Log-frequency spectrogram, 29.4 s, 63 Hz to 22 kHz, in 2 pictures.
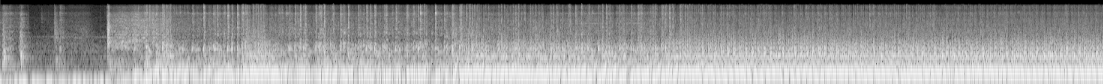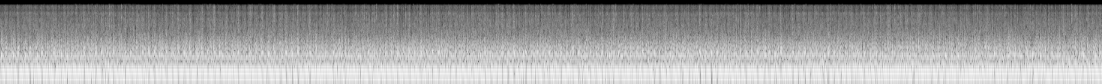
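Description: Rebuilt 5.3 LS V8 (L59) with a Holley four-barrel carburettor and a short open side pipe, cranked and firing about two seconds in. It runs unevenly for a few seconds, then settles into a loud, steady fast idle. It is being restarted after vacuum leaks at the brake booster and transmission modulator lines were plugged, because it had been running very lean.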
